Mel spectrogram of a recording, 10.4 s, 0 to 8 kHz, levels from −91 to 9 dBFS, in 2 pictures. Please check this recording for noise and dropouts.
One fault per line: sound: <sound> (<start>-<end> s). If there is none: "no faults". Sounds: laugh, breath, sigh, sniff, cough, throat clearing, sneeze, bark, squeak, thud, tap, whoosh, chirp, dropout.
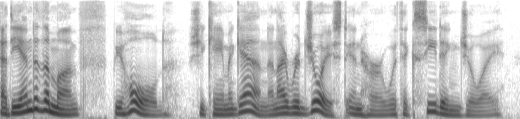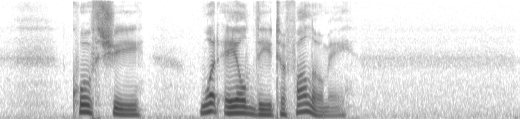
no faults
